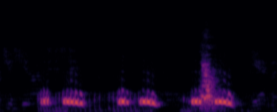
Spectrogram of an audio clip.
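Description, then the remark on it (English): A person imitates a West Midlands pigeon's coo: three low, throaty, rolling phrases, each split into two warbling parts with short pauses between, fairly loud and without any talking. “I've told you I can do the best pigeon impression nationwide.”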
